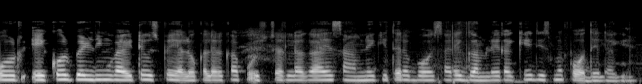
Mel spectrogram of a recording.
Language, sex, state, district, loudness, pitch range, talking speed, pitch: Hindi, female, Bihar, Katihar, -18 LUFS, 195-210 Hz, 215 wpm, 200 Hz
